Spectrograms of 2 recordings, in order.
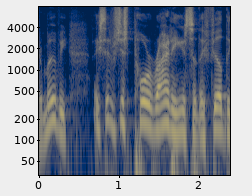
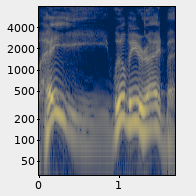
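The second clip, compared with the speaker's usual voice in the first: put-on announcer voice, very slow and drawn-out; 5 dB louder than usual. Showing how people talk on the radio, put-on radio voice. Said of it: "they feel like they have to have a radio voice".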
